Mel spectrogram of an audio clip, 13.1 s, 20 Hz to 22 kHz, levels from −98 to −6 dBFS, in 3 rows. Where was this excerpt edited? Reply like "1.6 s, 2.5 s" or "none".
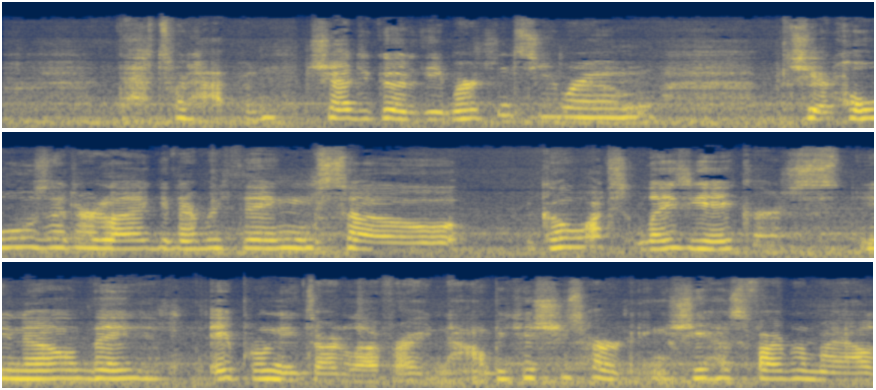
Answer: none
